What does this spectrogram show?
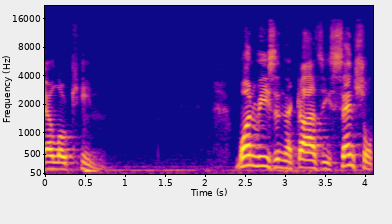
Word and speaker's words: Elohim: So when you're reading the Torah, when you're praying, you would be able to pronounce that name as it is written. Otherwise, what we usually do is alter it slightly, and we might say something like Elohim.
